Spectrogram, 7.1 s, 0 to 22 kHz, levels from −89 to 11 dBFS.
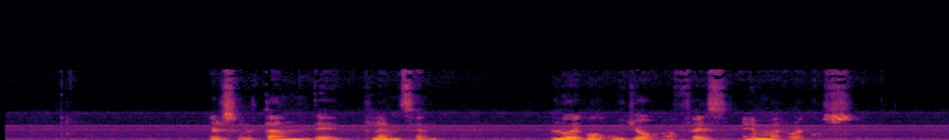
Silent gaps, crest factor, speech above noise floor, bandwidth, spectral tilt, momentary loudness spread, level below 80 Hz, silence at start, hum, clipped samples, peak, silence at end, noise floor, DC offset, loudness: none; 18 dB; 29 dB; 11.5 kHz; -6.5 dB/octave; 14 LU; -44 dBFS; 1.55 s; none; under 0.1%; -4 dBFS; 0.75 s; -50 dBFS; under 0.1%; -23 LUFS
